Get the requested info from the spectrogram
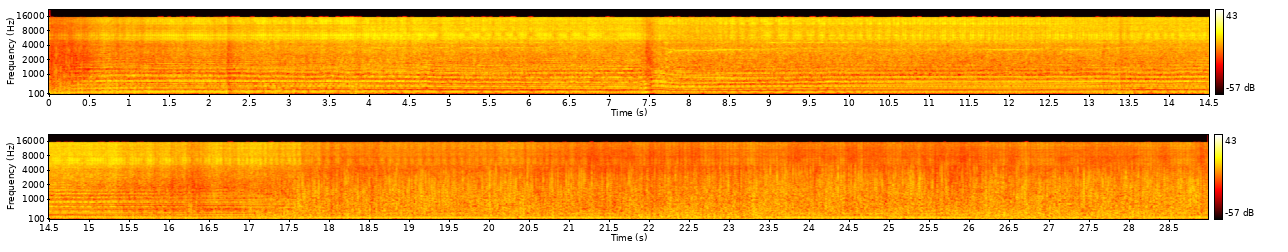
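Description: Quadcopter drone's motors and propellers running in flight, a steady whining hum with several tones that dip and recover about seven seconds in, turning into a rougher, noisier buzz about two-thirds of the way through.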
